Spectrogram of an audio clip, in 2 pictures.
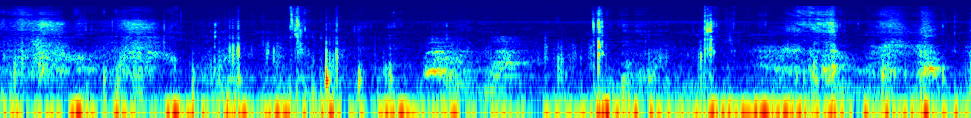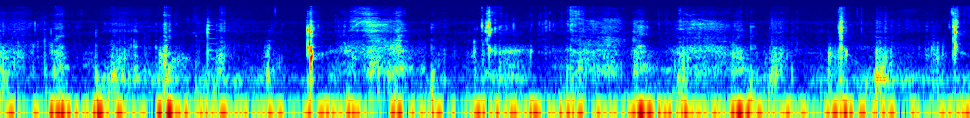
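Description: A person chewing a mouthful of rice and Naga pickle close to a clip-on microphone: wet chewing with irregular sharp crunches.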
